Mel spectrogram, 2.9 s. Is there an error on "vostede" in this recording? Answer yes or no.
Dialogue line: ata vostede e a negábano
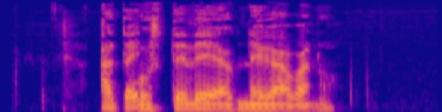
no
